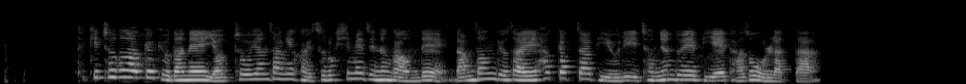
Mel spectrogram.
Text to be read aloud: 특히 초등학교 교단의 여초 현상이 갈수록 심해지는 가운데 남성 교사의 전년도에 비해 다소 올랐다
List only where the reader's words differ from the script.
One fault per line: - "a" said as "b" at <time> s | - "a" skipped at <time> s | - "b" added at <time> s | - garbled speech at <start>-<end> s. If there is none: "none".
- "합격자 비율이" added at 5.4 s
